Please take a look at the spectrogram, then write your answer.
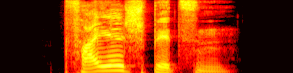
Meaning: plural of Pfeilspitze
- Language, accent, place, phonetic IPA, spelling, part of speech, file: German, Germany, Berlin, [ˈp͡faɪ̯lˌʃpɪt͡sn̩], Pfeilspitzen, noun, De-Pfeilspitzen.ogg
